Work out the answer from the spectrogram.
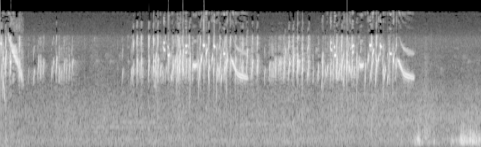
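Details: Goldfinch song played to train caged birds, opening with a descending chirp, a short silence, then long bursts of quick high twitters and trills ending in a falling whistle, followed by soft low knocks.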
